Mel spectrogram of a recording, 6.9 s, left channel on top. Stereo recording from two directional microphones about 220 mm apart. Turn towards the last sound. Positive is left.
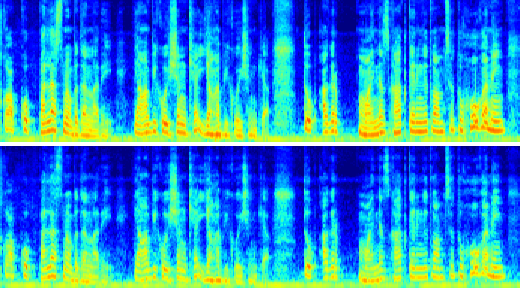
turn(degrees=30)  # may be behind; listen again after turning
